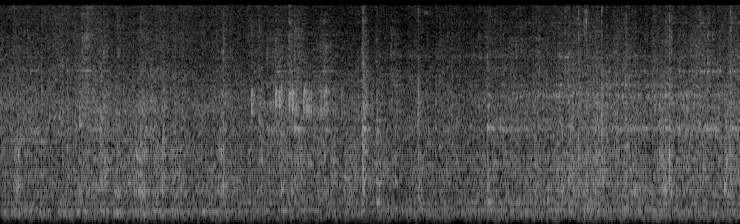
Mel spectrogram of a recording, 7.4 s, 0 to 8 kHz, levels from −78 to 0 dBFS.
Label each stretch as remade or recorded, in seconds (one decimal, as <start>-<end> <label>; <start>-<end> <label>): 0.0-2.0 recorded; 2.0-2.5 remade; 2.5-7.4 recorded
